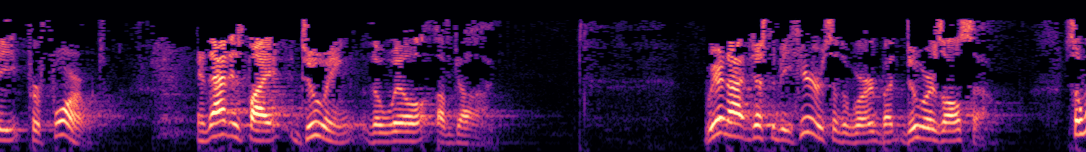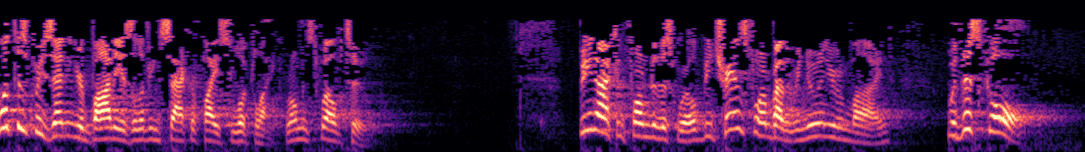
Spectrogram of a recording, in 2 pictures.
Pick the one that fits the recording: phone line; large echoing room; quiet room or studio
large echoing room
